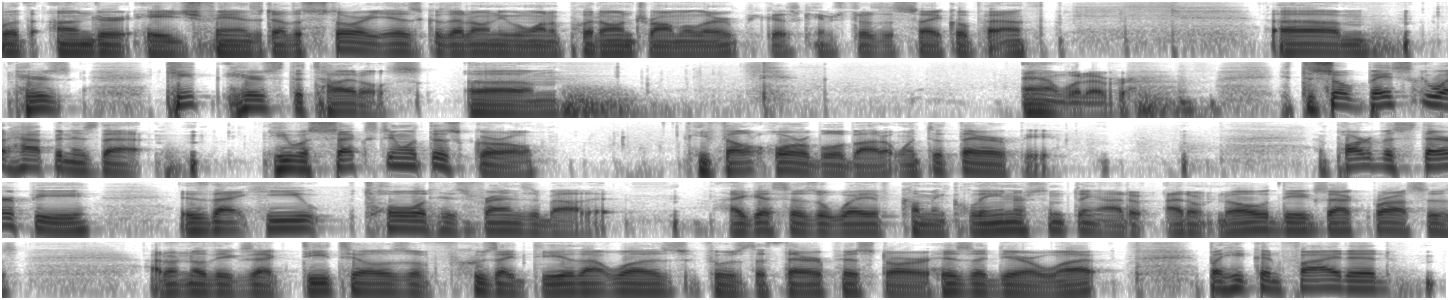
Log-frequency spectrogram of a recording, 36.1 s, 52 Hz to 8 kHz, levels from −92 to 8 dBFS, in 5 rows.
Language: English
